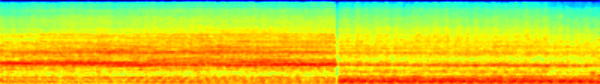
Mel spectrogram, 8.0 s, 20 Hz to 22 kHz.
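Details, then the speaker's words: Chevrolet C10 V8 idling evenly and steadily with no hunting, surging or stumbles, after a new complete wiring harness, replaced injectors, a fixed vacuum leak and a reconnected sensor; the owner hopes the fault is gone: normal idle. "like she's idling steady. It would have started acting up by now. I'm hoping that this was it."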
